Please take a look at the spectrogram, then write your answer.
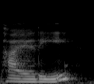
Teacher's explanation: the sound pie i'll write it with a d piety because this t is a flap it's between two vowel sounds and often times in american english we make those into more of a light d sound flap t piety piety um thinking of it as the word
